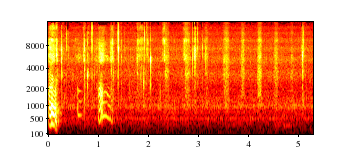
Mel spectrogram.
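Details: Seventeen-day-old Golden Retriever puppies nursing on a milk bottle while on their backs; opens with a loud wavering squeal, a second whine about one second later, then quieter suckling clicks.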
